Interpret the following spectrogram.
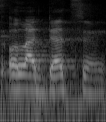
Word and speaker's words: Oladotun: And so then I quote tweeted it and I did the phonetics, like it's Ola, like, you know, Datun, like the brat, Datun.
